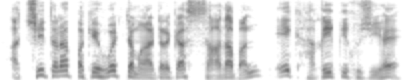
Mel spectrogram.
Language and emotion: Urdu, happy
